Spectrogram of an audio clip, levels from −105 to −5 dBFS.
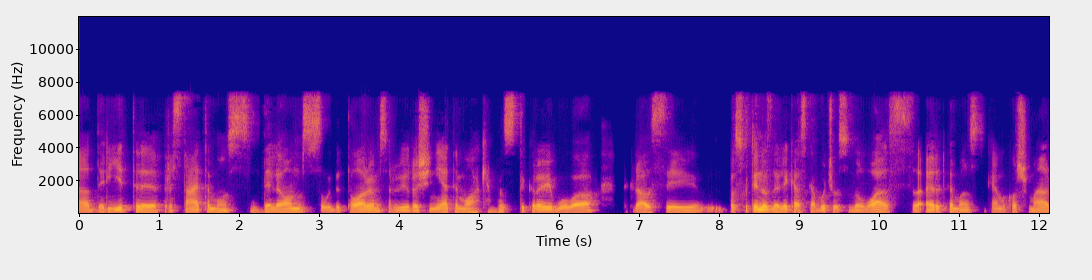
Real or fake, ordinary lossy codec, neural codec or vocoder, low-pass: fake; AAC, 64 kbps; codec, 16 kHz, 2 kbps, X-Codec, WavLM features, trained on Multilingual LibriSpeech; 7.2 kHz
